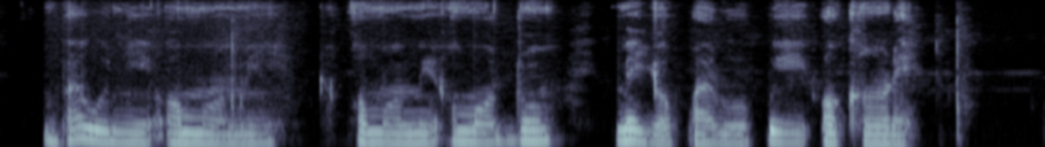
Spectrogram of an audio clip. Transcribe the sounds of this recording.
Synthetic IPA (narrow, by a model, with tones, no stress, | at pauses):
ba˨˦wo˦˨nĩ˧ɔ˧mɔ̃˨mĩ˧ | ɔ˧mɔ̃˨mĩ˧ɔ˧mɔ̃˧dũ˦ | mɛ˦˨jɔ˨k͡pa˨ɾo˨k͡pe˦ɔ˧kʰã˧ɾɛ˨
